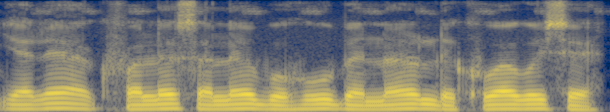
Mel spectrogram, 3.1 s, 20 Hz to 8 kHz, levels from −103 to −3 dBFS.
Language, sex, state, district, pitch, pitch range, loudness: Assamese, male, Assam, Kamrup Metropolitan, 115 Hz, 110-120 Hz, -14 LUFS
